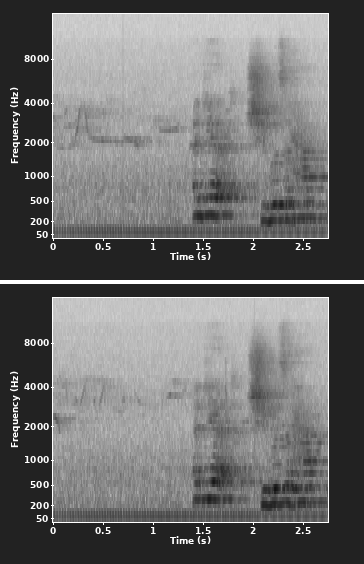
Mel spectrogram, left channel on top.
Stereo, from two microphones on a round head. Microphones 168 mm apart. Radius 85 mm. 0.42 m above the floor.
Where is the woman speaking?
70° left (ahead or behind), 3.5 m; by 2.7 s 75° left (ahead or behind), 4 m.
